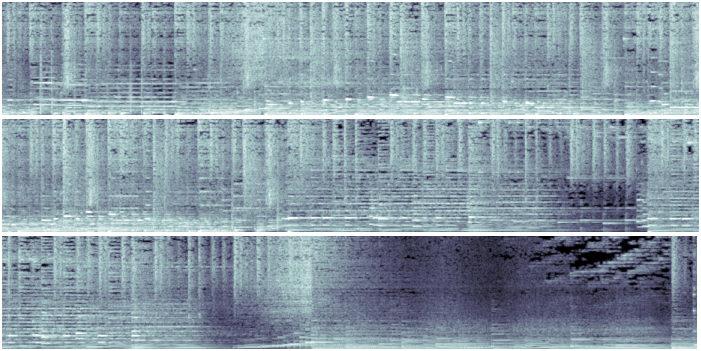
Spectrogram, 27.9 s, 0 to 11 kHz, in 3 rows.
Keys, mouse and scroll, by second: 1.0 shift+click, 2.4 click, 6.3 click, 11.4 click, 19.0 space, 19.6-20.0 ctrl+scroll up 1, 21.4 ctrl+scroll up 1, 23.0 click, 23.9 shift+click.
